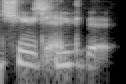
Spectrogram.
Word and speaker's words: Tudyk: and then, of course, you've also got, how would you say his surname? Oh, I'm going to mess this up. Alan Tudyk. Alan Tudyk.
